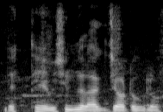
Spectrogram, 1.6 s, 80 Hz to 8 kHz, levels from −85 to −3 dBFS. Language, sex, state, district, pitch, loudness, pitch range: Bengali, male, West Bengal, Kolkata, 125 Hz, -20 LUFS, 120-130 Hz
